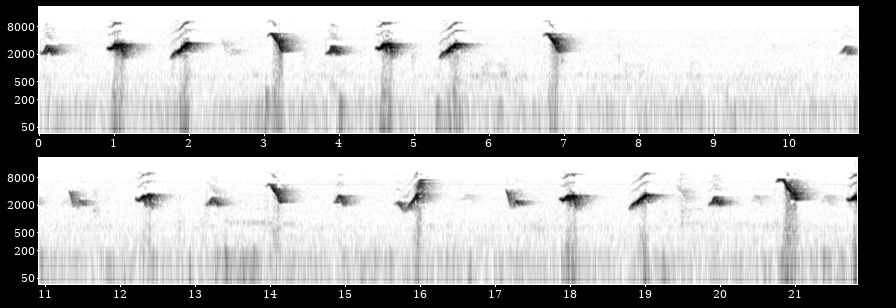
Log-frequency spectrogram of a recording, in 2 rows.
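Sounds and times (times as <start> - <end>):
female red-cowled cardinal singing in Northeast Brazil style: 0.0 - 5.9, 6.7 - 7.2, 10.7 - 11.6, 12.2 - 16.3, 17.1 - 21.8.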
